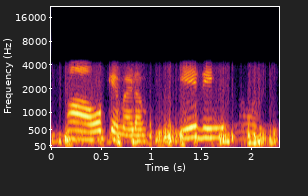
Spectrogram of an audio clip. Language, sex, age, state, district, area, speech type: Telugu, female, 60+, Andhra Pradesh, Chittoor, rural, conversation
